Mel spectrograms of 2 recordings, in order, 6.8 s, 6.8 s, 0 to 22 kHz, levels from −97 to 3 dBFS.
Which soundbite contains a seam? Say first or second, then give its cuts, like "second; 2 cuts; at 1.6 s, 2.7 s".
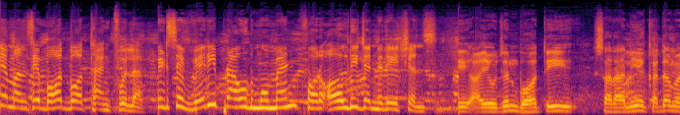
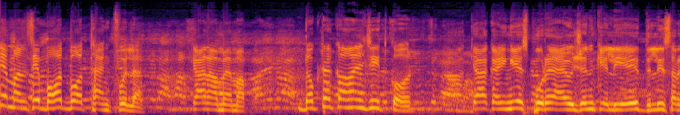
first; 2 cuts; at 1.5 s, 4.6 s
